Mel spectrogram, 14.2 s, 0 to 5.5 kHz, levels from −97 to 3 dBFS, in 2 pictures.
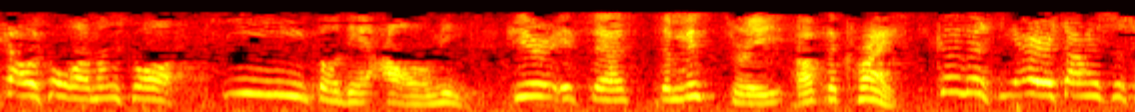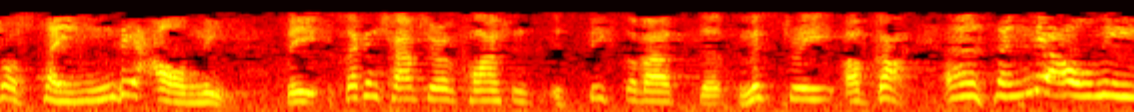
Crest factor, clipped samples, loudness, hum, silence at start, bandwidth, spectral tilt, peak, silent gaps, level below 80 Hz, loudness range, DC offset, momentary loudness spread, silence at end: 20 dB; under 0.1%; -23 LUFS; none; 0 s; 4.2 kHz; -8.5 dB/octave; -2 dBFS; none; -52 dBFS; 5 LU; under 0.1%; 10 LU; 0 s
